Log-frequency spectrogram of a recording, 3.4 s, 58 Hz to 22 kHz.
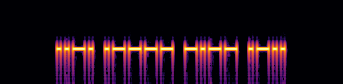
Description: Morse code, heard as a keyed tone, about 30 wpm, 700 Hz. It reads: F1YL
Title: DXCC-100 Call Signs - 4 Characters - Repeated 3x - 30wpm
